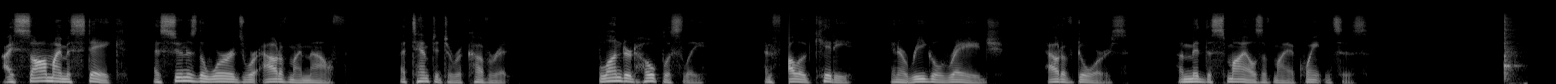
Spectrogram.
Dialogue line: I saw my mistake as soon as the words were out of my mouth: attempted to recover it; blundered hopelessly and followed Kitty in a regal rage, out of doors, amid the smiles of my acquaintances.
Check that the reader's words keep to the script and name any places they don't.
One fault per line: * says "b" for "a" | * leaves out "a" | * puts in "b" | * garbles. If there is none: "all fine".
all fine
